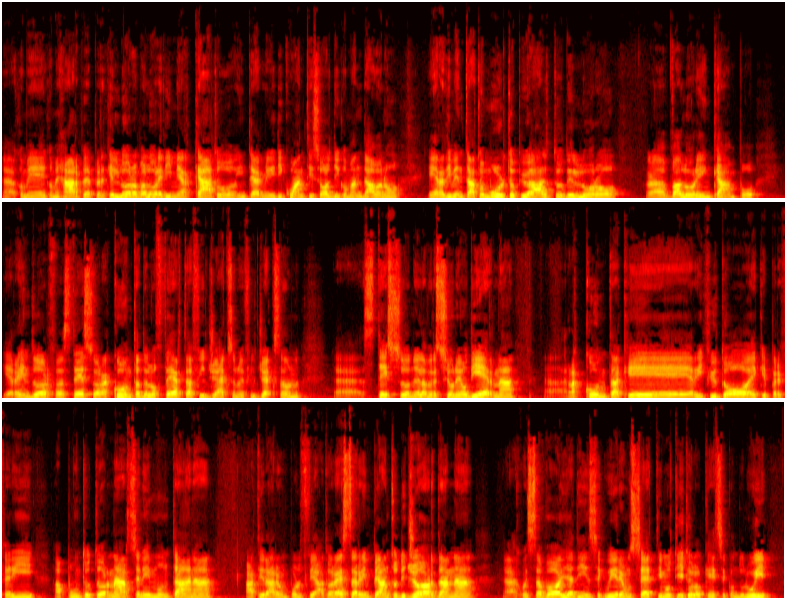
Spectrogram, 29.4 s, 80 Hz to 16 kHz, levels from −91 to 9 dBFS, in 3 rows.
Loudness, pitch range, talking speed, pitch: -22 LUFS, 130-155 Hz, 155 wpm, 140 Hz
